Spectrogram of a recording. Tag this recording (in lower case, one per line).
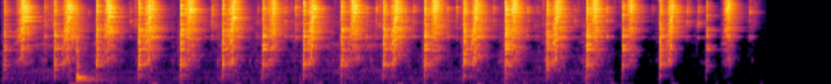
cutlery
home sounds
